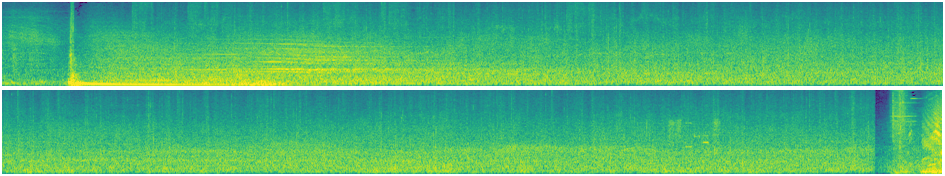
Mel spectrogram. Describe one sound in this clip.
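Air rushes steadily past a gliding figure.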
